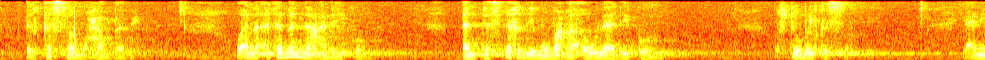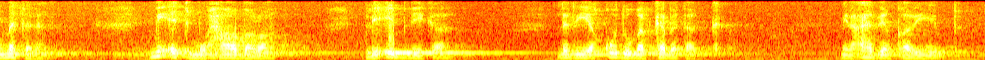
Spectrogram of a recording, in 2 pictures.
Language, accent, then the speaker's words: Arabic; Syria; عندنا في الشام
